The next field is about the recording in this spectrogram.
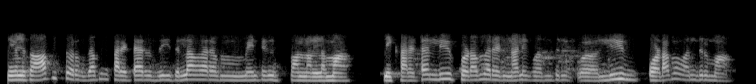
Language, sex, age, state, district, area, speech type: Tamil, female, 30-45, Tamil Nadu, Vellore, urban, conversation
